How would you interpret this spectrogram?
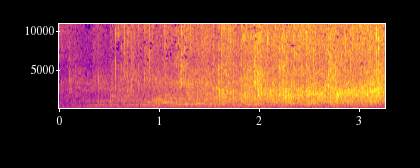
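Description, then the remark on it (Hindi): An audience claps steadily, a dense wash of many hands that swells slightly louder over about three seconds and keeps going without a break. “हाँ, या आपकी ताली की ध्वनि वसुदेव सुनते तो स्वागत करते क्या करताल ध्वनि का?”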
